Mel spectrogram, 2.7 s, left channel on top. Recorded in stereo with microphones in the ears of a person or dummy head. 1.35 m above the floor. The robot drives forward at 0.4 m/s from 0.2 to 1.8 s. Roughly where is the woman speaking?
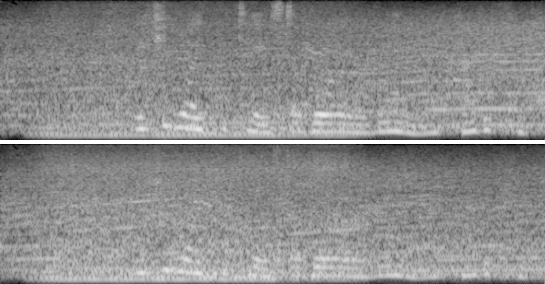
Centre.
